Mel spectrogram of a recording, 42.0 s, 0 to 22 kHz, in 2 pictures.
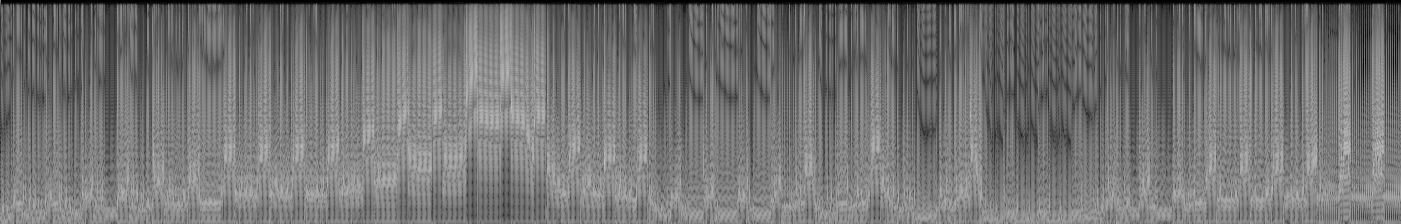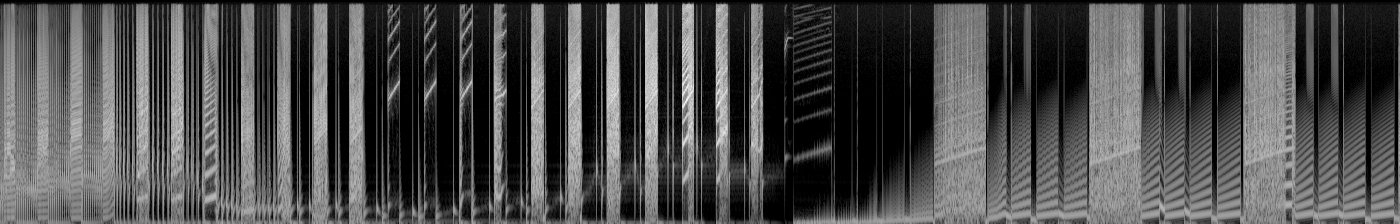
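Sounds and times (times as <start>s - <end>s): synthesizer buzzing drone: 0.0s - 23.9s, 28.4s - 42.0s
synthesizer clicks and pulses: 18.1s - 42.0s.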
